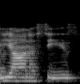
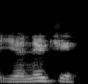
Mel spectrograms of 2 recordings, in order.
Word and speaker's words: Yanisse's: They probably pronounce it Yanucci. Mhm. Well, they pronounced it Yanisse's up there.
